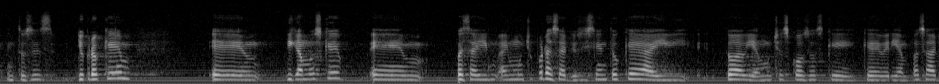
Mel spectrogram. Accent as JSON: {"language": "Spanish", "country": "Colombia", "said": "una persona bien mestiza, porque mi mamá tiene pues como parte indígena y pues como todo lo que somos los colombianos."}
